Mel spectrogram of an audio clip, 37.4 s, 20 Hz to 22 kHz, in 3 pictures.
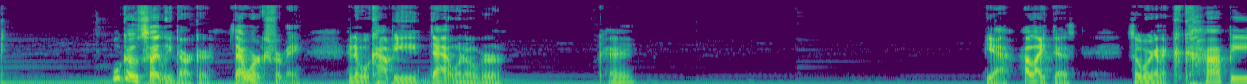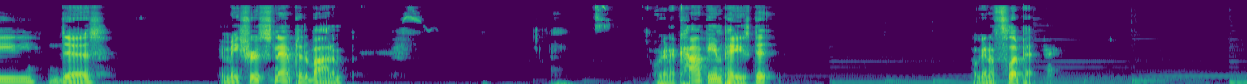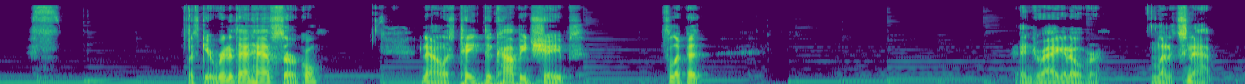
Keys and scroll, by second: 19.6 ctrl+c, 19.8 ctrl+v, 24.0 ctrl+z.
